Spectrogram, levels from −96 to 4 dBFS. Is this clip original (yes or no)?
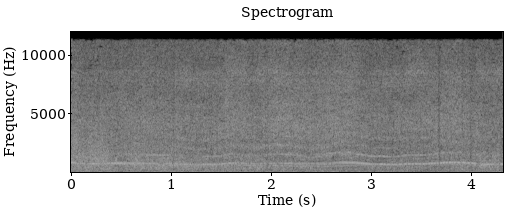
no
